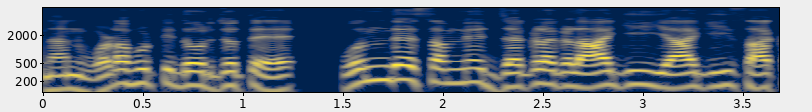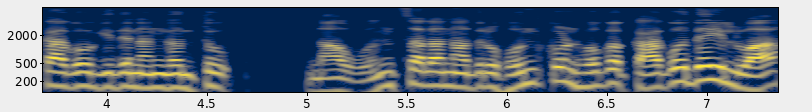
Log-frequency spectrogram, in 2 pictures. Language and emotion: Kannada, angry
